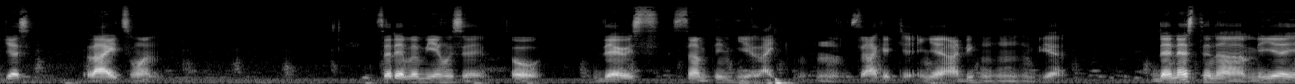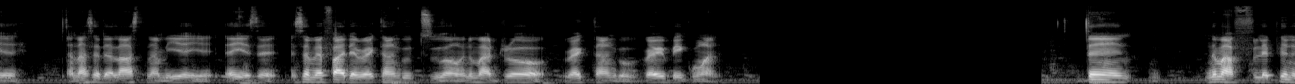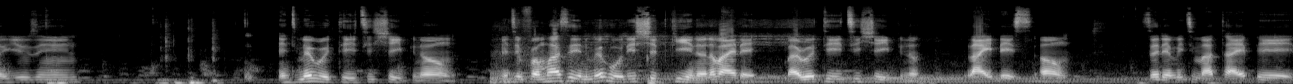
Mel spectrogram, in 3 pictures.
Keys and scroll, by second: 27.9 ctrl+shift+z.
